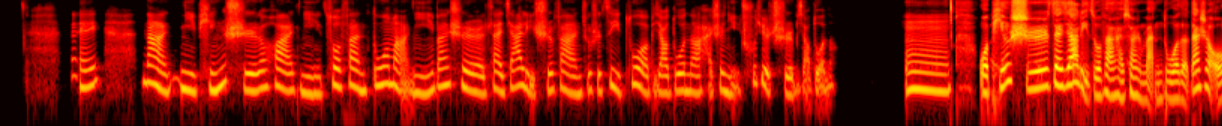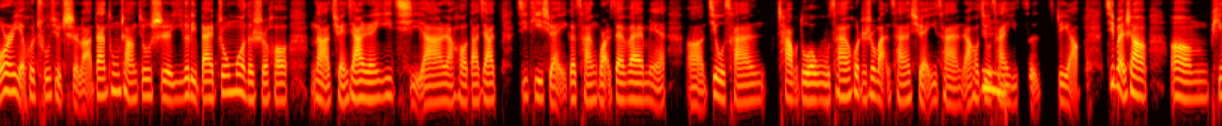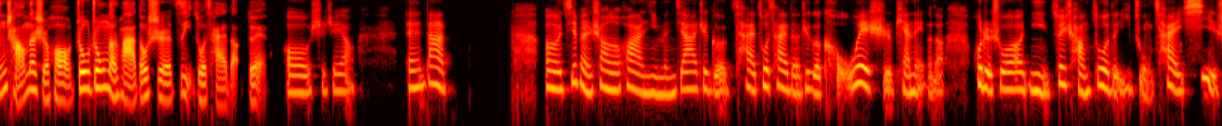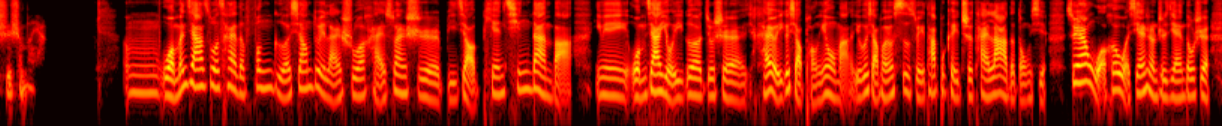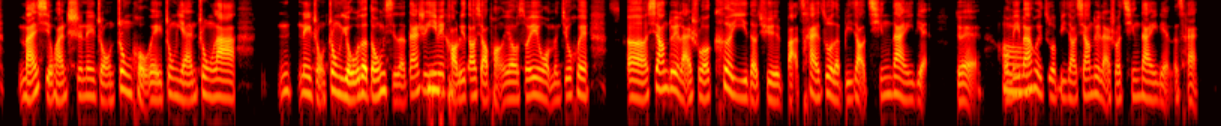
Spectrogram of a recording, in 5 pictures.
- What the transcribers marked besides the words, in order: lip smack
- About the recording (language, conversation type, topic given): Chinese, podcast, 你最拿手的一道家常菜是什么？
